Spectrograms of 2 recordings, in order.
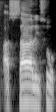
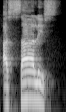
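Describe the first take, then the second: First: The word ends with a short final u vowel. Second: The word ends on a consonant, no final vowel. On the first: This is the full form as written. "kalau ditulis as-salisu" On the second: This is how it is read aloud at a stop. "kita bacanya as-salis"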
